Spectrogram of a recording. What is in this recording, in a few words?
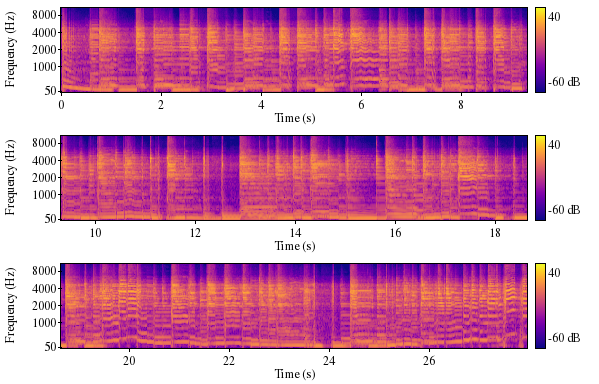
Strat w Amp Drive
